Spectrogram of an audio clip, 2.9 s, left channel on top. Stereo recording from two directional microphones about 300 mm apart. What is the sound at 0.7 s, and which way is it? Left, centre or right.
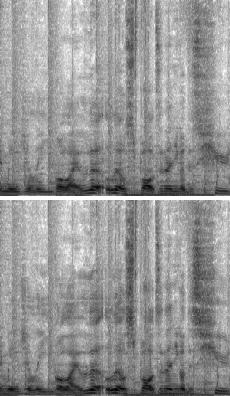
Speech, right.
